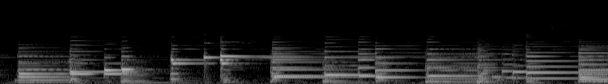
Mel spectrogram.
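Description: Gentle background piano music: single notes and chords struck one after another, each left to ring and fade.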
